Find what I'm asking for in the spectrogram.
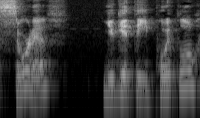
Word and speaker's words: Poipole: Poipole, sorry, said the name wrong. Poipole.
